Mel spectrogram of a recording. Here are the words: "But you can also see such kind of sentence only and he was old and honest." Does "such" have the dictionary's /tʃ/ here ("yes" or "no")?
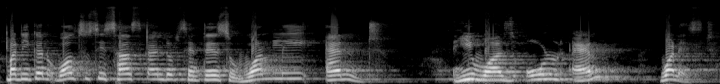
no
